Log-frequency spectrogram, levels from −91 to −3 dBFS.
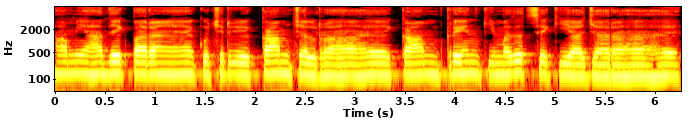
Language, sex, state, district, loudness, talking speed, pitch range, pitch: Hindi, male, Bihar, West Champaran, -16 LUFS, 200 wpm, 130-145 Hz, 135 Hz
